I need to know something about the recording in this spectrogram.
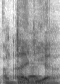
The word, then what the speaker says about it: Adiyala: Is that how you pronounce it? Yeah. Adiyala.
